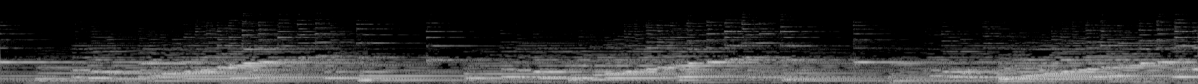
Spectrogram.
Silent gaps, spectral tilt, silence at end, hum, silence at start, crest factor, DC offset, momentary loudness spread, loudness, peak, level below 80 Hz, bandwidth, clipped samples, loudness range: none; -7.5 dB/octave; 0 s; none; 0 s; 16 dB; under 0.1%; 8 LU; -22 LUFS; -6 dBFS; -46 dBFS; 8.6 kHz; under 0.1%; 3 LU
